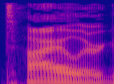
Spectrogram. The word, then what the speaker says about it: Thyler: It's spelled Thyler, don't ask me why, but it's pronounced Tyler.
